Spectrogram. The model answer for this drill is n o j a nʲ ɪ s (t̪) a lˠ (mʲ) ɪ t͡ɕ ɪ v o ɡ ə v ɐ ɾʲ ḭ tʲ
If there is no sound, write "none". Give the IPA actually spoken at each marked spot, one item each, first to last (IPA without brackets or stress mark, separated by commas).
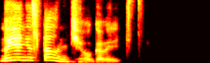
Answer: t̪, nʲ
